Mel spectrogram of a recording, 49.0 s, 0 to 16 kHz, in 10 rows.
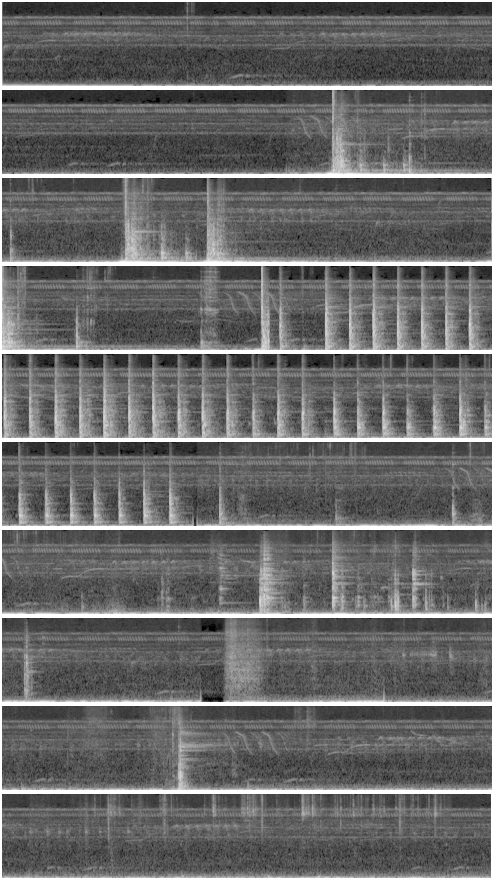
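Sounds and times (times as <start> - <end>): insects chirring: 0.0 - 48.9
cleaver chopping on wooden block: 11.0 - 12.2, 14.7 - 15.8, 16.7 - 26.8.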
